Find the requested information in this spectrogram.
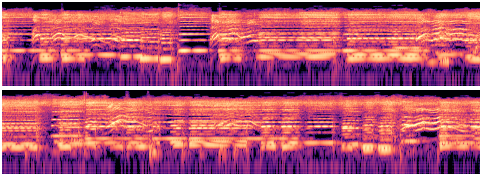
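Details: Lively accordion music plays throughout in quick, bouncing phrases with sustained chords, and no animal sound is heard.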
